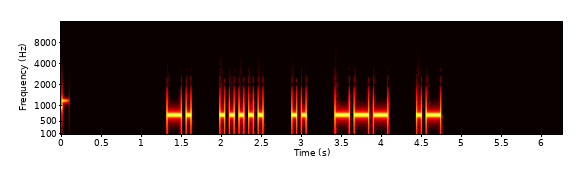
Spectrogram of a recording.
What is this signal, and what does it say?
Morse code, heard as a keyed tone, about 20 wpm, spaced as for 15 wpm, 700 Hz. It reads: N5IOA
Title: 088 Lesson 15g - Number 5 - Call Signs 20wpm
